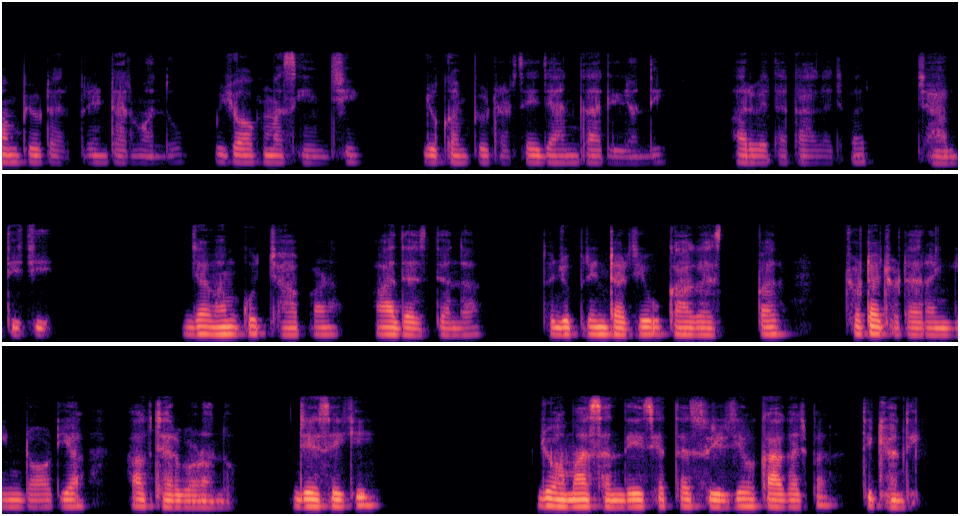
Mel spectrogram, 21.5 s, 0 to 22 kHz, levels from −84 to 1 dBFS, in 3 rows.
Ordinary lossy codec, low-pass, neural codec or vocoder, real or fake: none; 7.2 kHz; none; real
